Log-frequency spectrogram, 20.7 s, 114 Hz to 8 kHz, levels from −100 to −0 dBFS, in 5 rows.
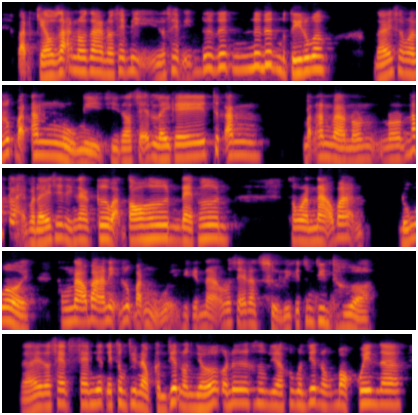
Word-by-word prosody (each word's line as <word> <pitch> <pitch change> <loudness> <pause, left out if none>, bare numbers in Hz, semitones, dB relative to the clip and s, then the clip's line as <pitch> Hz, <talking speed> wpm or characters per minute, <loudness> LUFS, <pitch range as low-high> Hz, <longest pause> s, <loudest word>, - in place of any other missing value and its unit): bạn - - 0
kéo 155 0 +4
giãn 195 +2 +4
nó 200 -1 +3
ra 195 -2 +4
nó 170 - -1
sẽ 200 +3 -3
bị 200 0 -7
nó 155 - -5
sẽ 200 +4 -5
bị 145 - -10
đứt 230 +2 -1
đứt 250 +3 +1 0.2
đứt 260 - +3
đứt 280 -1 +4
một 200 -3 -7
tí, 180 - +6
đúng 200 +2 +5
không? 220 -1 +3 0.5
Đấy, 150 +5 +1
xong 190 -2 -5
là 170 - +2
lúc 215 +6 -1
bạn - - +2
ăn, 185 -2 0
ngủ, 135 -7 -2
nghỉ, 115 -3 -4
thì 135 - -8
nó 130 0 -1
sẽ - - -3
lấy 155 -2 +1
cái 170 +4 +3
thức - - -5
ăn 190 -1 0 0.5
bạn - - -4
ăn 170 - -1
vào 140 -3 +4
nó 140 +1 -3 0.3
nó 150 +1 -2
đắp 255 0 +2
lại 220 - -2
vào 150 - -2
đấy, 150 +2 +4
thế 195 - -4
thành 165 -3 -7
ra 175 -1 +1
cơ 185 -1 +3
bạn 170 - +3
to 170 +1 +7
hơn, 185 -1 +1
đẹp 165 -1 +2
hơn. 185 -1 -1 0.6
Xong 165 - -1
là 160 - +5
não 160 0 +4
bạn 195 -10 +2 0.4
đúng 150 +6 -3
rồi, 185 -11 +3 0.3
xong 180 +2 -7
não 185 -2 +7
bạn - - +4
ấy, - - -2
lúc - - -4
bạn - - -2
ngủ - - -10
ấy - - -14
thì - - -14
cái 130 - -8
não 130 - -4
nó 165 - -6
sẽ 160 - -4
là 165 -1 -4
xử - - -6
lý 125 - -8
cái 165 - -8
thông 185 - -10
tin 190 -3 -5
thừa. 120 -6 -3 0.7
Đấy, 130 +6 -1
nó 165 - +1
sẽ 195 +3 +1
xem 185 -1 -3
những 200 +1 0
cái 180 - -1
thông 200 -3 -2
tin 195 -2 -4
nào - - +3
cần 150 -2 -6
thiết 220 - +5
nó 165 - -1
nhớ, 155 +5 +1
có 185 - 0
những 200 -1 0
thông 195 -1 -7
tin 180 - -4
nào 165 - 0
không 185 +2 -12
cần 180 - -4
thiết 215 -1 +1
nó 175 - -4
bỏ 175 0 -1
quên 195 -1 +3
ra. 190 -1 +2
180 Hz, 300 wpm, -25 LUFS, 160-195 Hz, 0.7 s, to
